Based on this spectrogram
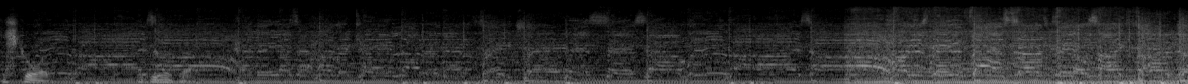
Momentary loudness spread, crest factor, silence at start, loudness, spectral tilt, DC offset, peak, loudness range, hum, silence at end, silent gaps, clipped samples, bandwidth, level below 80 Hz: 9 LU; 16 dB; 0 s; -36 LUFS; -3.5 dB/octave; under 0.1%; -18 dBFS; 9 LU; none; 0 s; none; under 0.1%; 16 kHz; -42 dBFS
